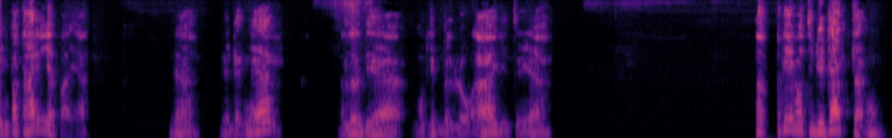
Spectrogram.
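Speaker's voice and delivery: usual speaking voice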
